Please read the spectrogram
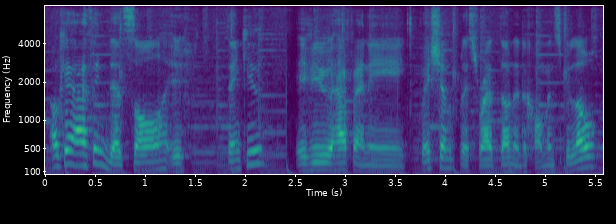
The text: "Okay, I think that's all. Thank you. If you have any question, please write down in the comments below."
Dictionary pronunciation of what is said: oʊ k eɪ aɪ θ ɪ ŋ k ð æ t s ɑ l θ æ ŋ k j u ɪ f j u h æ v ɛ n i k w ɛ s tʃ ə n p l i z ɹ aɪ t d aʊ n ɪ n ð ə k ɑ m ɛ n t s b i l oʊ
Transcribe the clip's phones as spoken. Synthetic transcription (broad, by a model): oʊ k eɪ aɪ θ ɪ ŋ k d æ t s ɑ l f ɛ ŋ k j u ɪ f j u h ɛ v ɛ n i k w ɛ s tʃ ə n p l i s ɹ aɪ t d aʊ n ɪ n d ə k ɑ m ɛ n t s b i l oʊ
